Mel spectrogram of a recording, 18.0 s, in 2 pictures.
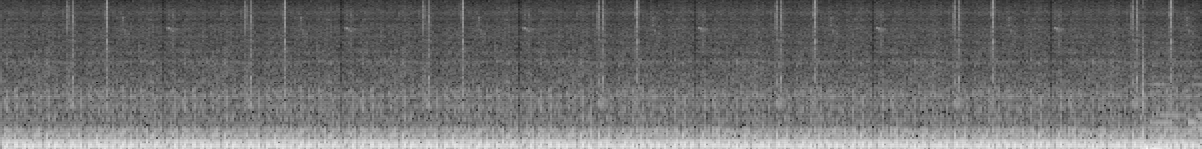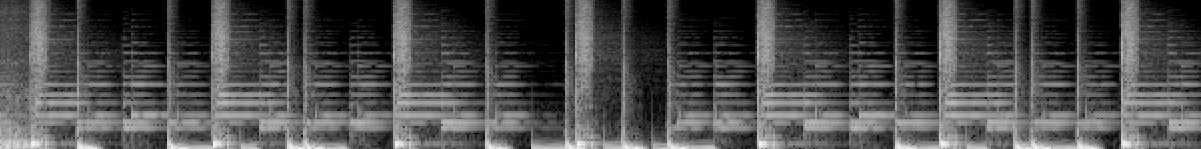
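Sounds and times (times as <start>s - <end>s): car engine idling: 0.0s - 9.3s.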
